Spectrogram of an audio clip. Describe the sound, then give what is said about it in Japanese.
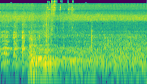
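A Roadster sports car engine, just fitted with overhauled suspension parts, cranks and catches after a brief jingle of keys, then settles into a steady idling rumble with no one talking. “それではエンジンを始動します。”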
